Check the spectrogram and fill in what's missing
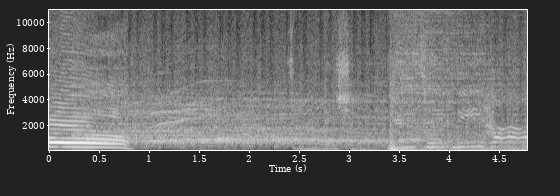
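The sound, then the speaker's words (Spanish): A loud, processed shout rings out over a dense crowd roar, then sweeps downward, followed by a sudden whooshing burst as cheering and whooping swell again; a new recorded DJ shout jingle. “Venga, venga, ahí tenéis uno de mis nuevos cantaditos, la puta bomba.”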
